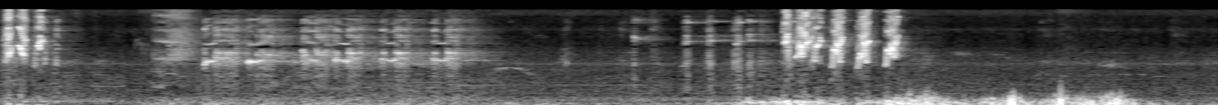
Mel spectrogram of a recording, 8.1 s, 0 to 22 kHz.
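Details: Lovebird in song training on a rooftop, April 2021, using a master recording: bursts of high, rapid chattering chirps, a quieter gap with a thin whistle, then harsh chirp volleys over low thumping sounds.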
